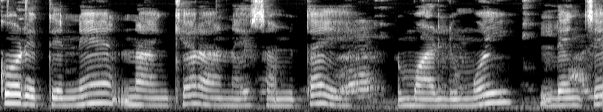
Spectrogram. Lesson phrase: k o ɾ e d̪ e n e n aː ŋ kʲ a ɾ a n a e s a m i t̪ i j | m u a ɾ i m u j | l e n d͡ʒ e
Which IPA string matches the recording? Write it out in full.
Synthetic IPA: k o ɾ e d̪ e n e n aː ŋ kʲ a ɾ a n a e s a m i t̪ a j | m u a l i m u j | l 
